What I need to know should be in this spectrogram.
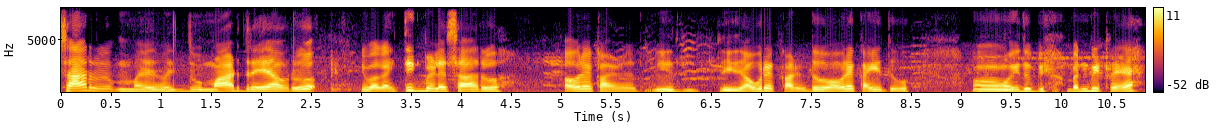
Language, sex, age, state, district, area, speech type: Kannada, female, 60+, Karnataka, Bangalore Rural, rural, spontaneous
